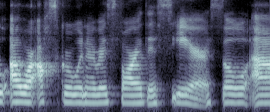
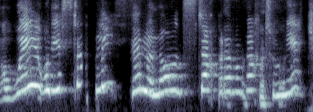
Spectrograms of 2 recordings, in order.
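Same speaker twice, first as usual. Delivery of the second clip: playful scolding; 13 semitones higher, faster than usual. Real, not acted. Scolding co-host for interrupting.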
